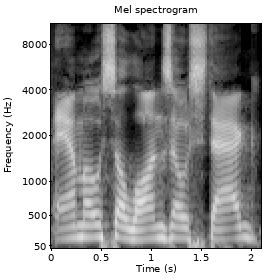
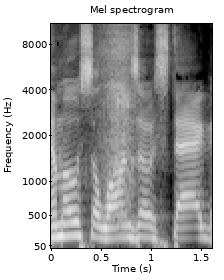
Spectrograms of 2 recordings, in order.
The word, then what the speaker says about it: Amos Alonzo Stagg: Stockton was also once home to Dallas Braden, who barely graduated from Amos Alonzo Stagg High. Did I say that right? – You nailed it, buddy. – Yeah. Amos Alonzo Stagg High School in Stockton before somehow getting into Texas Tech.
